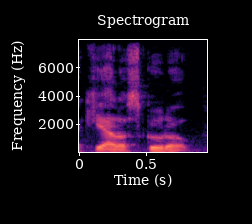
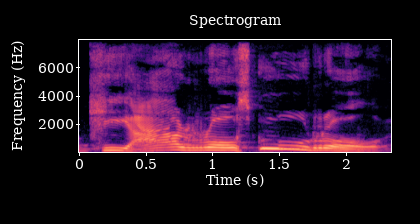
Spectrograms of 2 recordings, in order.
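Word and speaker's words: chiaroscuro: us all to remember the correct pronunciation for KI scuro so she made us over pronounce whenever we talked about it so she made us go kiaro scool and uh really move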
